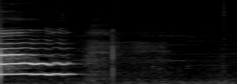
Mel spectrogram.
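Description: A woman's voice singing unaccompanied, holding the song's last note with a slight wavering in pitch before it stops under a second in; a faint click follows.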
